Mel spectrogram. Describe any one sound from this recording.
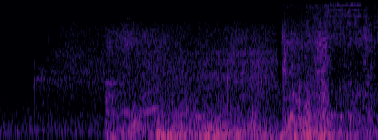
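Game spells and attacks crackle and boom in a busy fight.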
